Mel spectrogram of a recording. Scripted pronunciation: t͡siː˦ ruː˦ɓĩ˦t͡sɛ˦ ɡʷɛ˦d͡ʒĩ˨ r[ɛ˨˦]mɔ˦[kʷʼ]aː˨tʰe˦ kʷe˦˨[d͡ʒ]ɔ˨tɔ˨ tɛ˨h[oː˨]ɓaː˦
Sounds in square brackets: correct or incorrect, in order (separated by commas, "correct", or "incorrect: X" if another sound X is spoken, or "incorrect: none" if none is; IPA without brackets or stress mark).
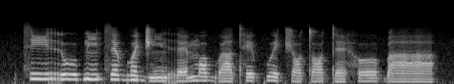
correct, incorrect: ɡʷ, incorrect: t͡ʃ, incorrect: oː˦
